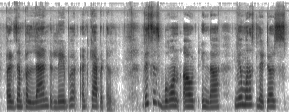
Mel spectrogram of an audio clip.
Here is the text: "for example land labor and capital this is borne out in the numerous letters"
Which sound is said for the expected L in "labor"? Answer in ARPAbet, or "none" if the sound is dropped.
L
